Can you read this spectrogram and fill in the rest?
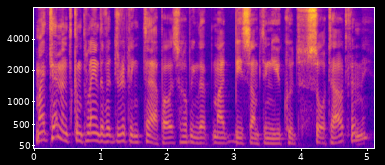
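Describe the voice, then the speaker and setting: Radio soap landlord: formal, polite, guarded, medium-pitched male voice. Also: expressive, brisk. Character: courteous, guarded landlord and painter, faintly secretive.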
